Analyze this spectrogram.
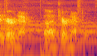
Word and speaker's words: pterodactyl: So I'm going to say pterodactyl. Pterodactyl. P is silent.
